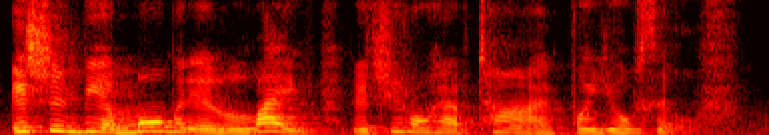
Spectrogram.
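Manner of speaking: usual speaking voice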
